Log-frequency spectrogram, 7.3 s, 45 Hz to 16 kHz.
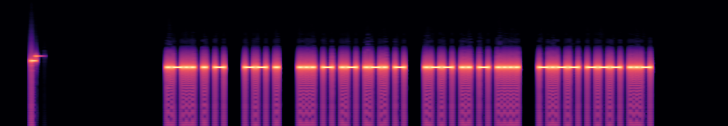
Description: Morse code, heard as a keyed tone, about 40 wpm, 700 Hz. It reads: LET ME START WITH YOU
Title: Sets of 5 Words Encore 40wpm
